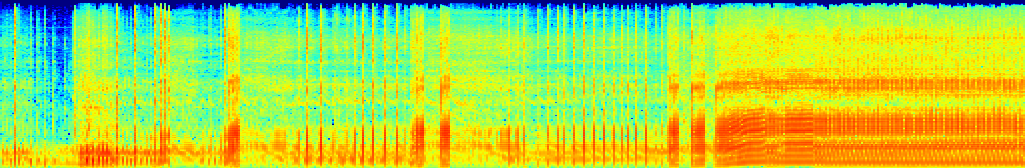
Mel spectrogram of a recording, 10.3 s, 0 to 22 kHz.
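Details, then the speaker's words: Stihl 028 AVEQ chainsaw in a log, high-speed screw turned out about half to three-quarters of a turn: it burbles and four-strokes through most of the cut, cleaning up slightly; high-speed mixture is too rich and may foul the plug. "it stayed in that blurble four stroking kind of sound the hole pretty much the whole cut it kind of cleaned up a little bit as it was going through there but that is that's too rich"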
